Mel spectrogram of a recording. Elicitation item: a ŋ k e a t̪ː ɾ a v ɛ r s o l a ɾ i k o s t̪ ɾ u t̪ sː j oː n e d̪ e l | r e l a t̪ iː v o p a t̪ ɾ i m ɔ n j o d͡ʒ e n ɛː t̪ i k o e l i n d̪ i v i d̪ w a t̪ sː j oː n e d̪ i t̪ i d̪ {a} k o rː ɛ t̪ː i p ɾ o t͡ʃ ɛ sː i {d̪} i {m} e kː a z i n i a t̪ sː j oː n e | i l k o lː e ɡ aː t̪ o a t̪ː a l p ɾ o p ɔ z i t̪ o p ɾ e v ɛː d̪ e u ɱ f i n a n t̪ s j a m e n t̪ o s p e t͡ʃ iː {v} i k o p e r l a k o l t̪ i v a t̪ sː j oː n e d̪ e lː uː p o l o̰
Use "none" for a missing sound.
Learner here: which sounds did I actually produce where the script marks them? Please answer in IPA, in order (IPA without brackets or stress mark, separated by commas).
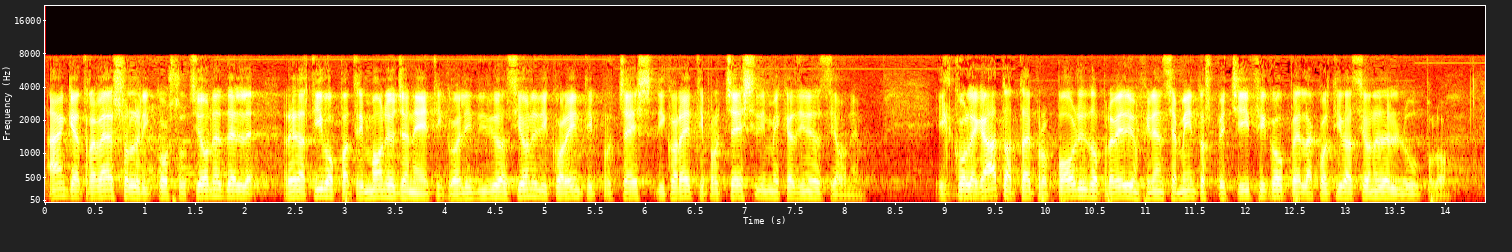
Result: i, d̪, m, f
